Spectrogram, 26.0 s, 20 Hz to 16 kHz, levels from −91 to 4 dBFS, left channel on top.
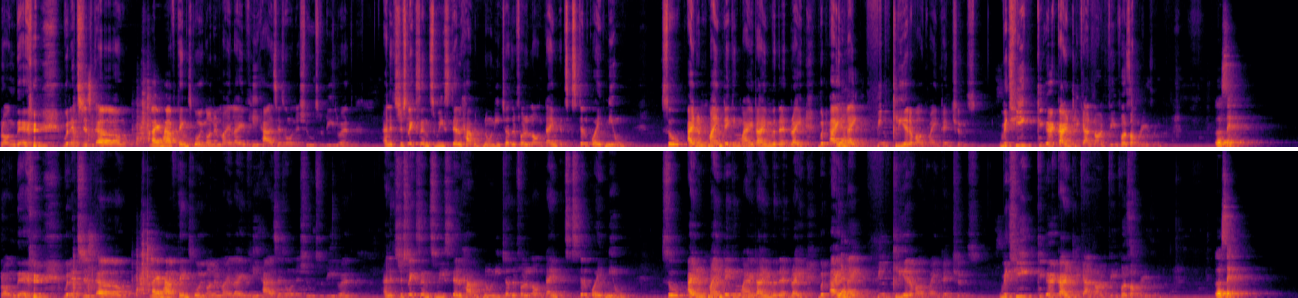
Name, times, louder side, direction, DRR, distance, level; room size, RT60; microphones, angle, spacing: voice 1, 0.0-2.6 2.9-7.0 7.6-12.5 13.2-17.2 17.5-19.5 20.0-23.2, left 3 dB, 65° left, 7 dB, 0.9 m, -28 dB
voice 2, 24.3-24.6, right 1 dB, 15° right, 0 dB, 0.7 m, -22 dB
13.0 x 8.7 x 4.2 m, 1.4 s
head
